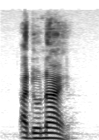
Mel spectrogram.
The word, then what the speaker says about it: Adonai: So whenever you see this word here, they pronounce it as simply Adonai.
